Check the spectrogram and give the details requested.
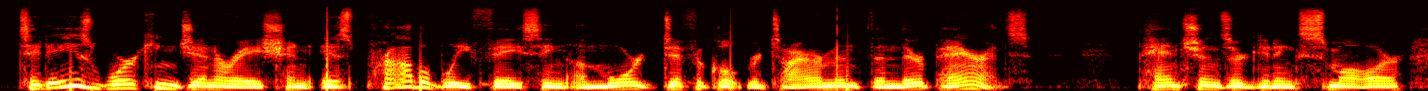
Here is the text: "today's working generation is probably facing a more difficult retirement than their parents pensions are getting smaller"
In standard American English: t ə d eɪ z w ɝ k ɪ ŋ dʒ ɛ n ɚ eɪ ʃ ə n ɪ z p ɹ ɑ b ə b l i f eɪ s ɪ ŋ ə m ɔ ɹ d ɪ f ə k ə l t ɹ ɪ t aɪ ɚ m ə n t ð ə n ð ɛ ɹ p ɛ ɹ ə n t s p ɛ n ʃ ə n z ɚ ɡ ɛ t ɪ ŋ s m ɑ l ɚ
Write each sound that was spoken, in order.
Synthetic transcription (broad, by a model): t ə d eɪ z w ɝ k ɪ ŋ dʒ ɛ n ɚ eɪ ʃ ə n ɪ z p ɹ ɑ b ə b l i f eɪ s ɪ ŋ ə m ɔ ɹ d ɪ f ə k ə l t ɹ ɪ t aɪ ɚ m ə n ð ə n ð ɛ ɹ p ɛ ɹ ə n t s p ɛ n ʃ ə n z ɚ ɡ ɛ t ɪ ŋ s m ɑ l ɚ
